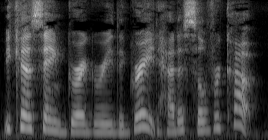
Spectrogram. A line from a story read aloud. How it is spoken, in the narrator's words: the father replied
